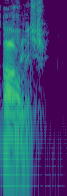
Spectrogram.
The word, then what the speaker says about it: homage: There's no H. – It's just an homage.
